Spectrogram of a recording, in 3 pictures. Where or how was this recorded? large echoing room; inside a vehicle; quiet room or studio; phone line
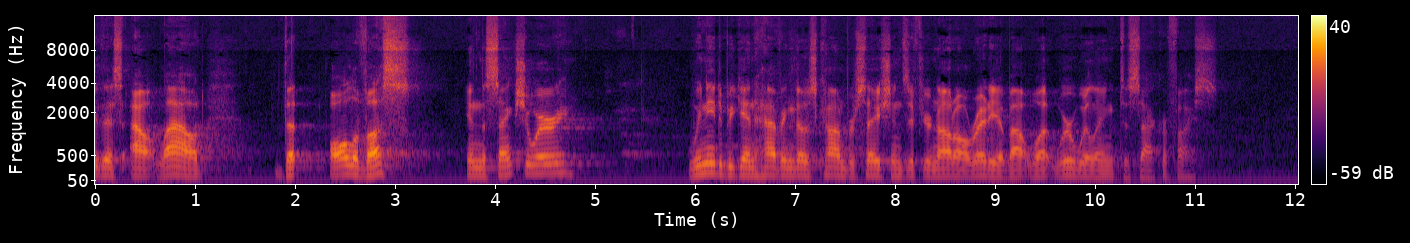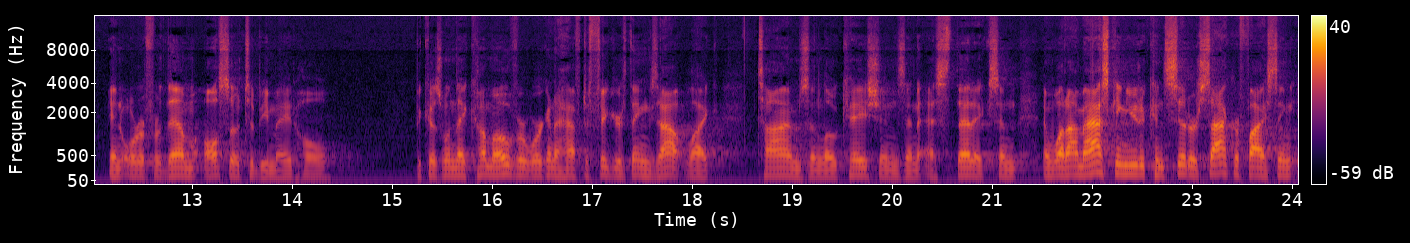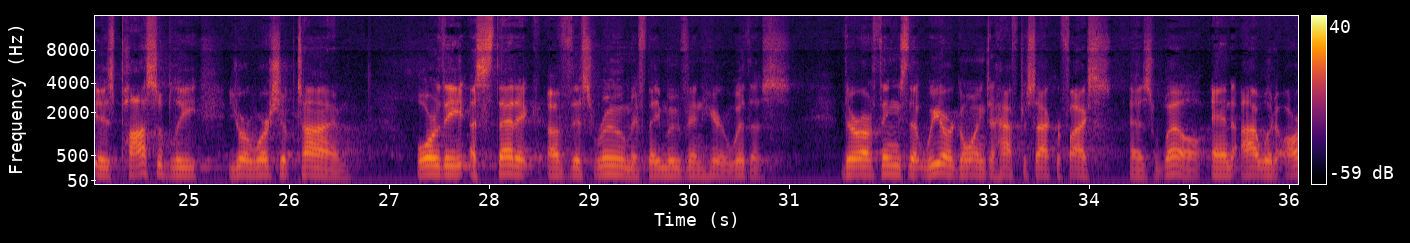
large echoing room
